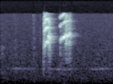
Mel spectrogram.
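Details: Rosy-faced lovebirds, a pair clustered at the entrance, give two quick rasping chirps in close succession, high and noisy, with a faint steady hum underneath.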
